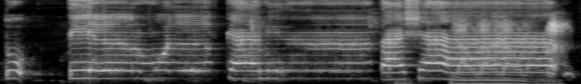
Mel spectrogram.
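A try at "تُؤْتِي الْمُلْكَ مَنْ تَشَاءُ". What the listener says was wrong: Bukan min tuh, man ini.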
